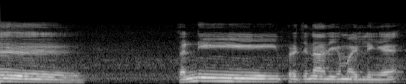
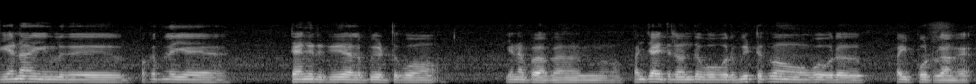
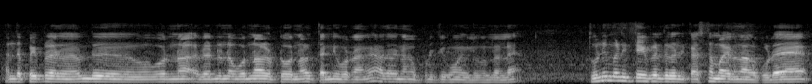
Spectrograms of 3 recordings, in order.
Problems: background conversations at intervals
